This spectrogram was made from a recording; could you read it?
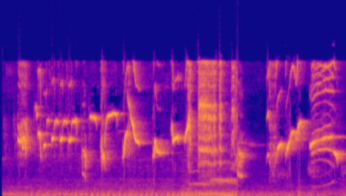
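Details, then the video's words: Oriental magpie-robin in full song, used as a tutor recording to make other magpie-robins excited: loud, varied phrases of sharp whistles, rising and falling slurs and a harsh buzzy burst, crowded closely together with short gaps. "MASTERAN KACER GACOR ISIAN MEWAH ‼️ - AMPUH BIKIN KACER LAIN CEPAT PANAS"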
